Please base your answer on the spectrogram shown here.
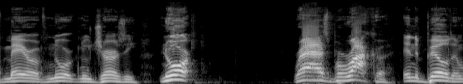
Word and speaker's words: Newark: is one syllable now. It's not Newark anymore. It's always Newark.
